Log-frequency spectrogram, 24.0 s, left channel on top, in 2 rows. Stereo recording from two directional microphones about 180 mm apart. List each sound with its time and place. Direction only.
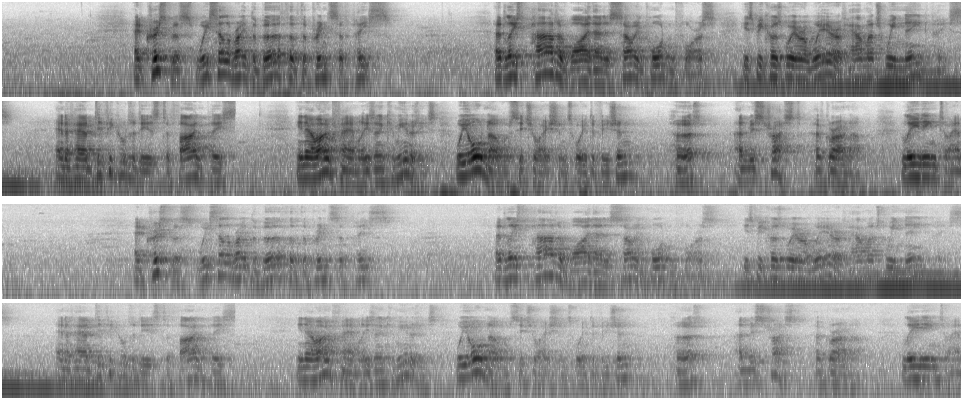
1.6 s speech: 55° left (ahead or behind)
6.1 s a man's voice: 55° left (ahead or behind)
